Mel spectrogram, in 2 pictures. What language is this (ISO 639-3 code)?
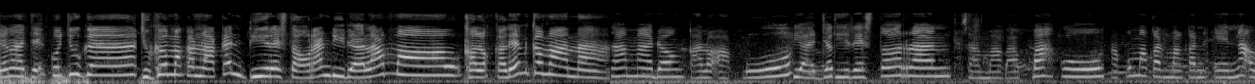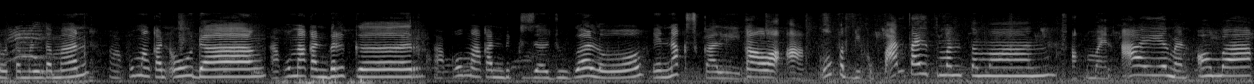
ind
